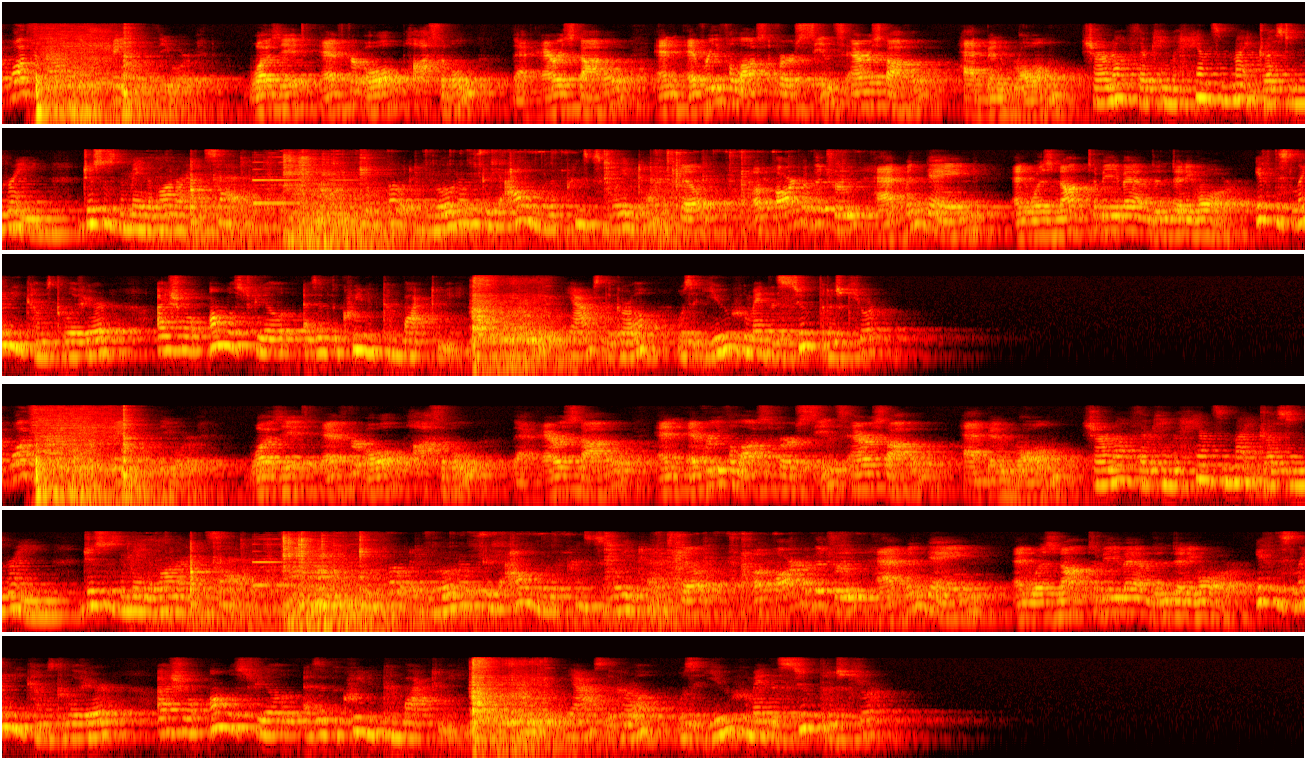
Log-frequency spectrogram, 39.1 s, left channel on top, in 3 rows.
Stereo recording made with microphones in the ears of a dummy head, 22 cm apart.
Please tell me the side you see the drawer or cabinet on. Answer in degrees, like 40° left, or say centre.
60° right.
